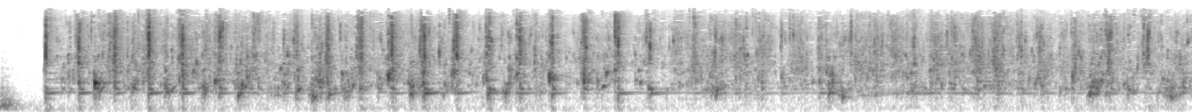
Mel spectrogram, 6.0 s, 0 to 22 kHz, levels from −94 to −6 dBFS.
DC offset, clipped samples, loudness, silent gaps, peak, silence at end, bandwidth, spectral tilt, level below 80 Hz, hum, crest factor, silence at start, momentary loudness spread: under 0.1%; under 0.1%; -34 LUFS; none; -4 dBFS; 0 s; 16.5 kHz; 2.5 dB/octave; -82 dBFS; none; 32 dB; 0 s; 10 LU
